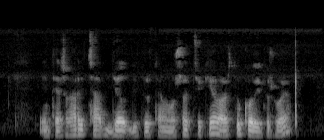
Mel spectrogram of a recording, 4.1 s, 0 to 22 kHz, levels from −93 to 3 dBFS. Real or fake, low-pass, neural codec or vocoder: real; 10.8 kHz; none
